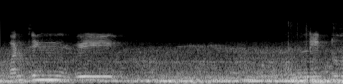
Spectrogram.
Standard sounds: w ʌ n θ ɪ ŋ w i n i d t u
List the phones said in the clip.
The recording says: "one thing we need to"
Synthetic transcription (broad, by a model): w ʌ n t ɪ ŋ w i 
